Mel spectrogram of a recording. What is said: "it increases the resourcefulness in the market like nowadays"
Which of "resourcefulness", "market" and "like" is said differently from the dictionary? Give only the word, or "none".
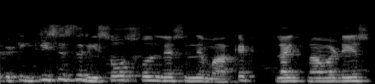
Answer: none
